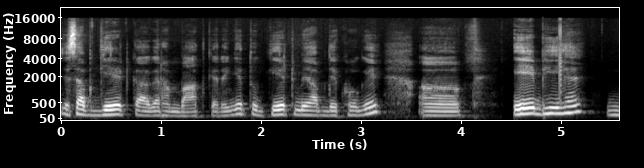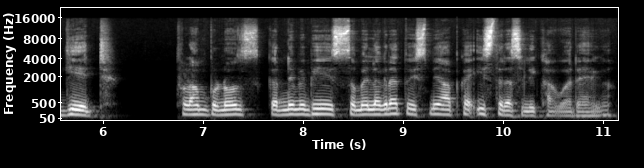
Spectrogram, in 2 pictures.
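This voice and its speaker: Speaking at medium pitch with a dark tone, an Indian man walks students step by step through phonetics for exam prep. He reads English lines slowly with an Indian accent and keeps asking "clear?" to check understanding.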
